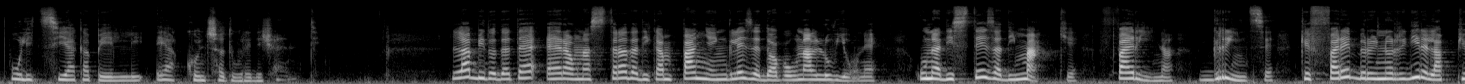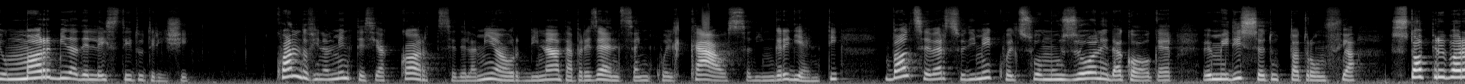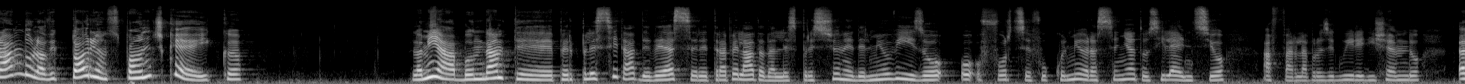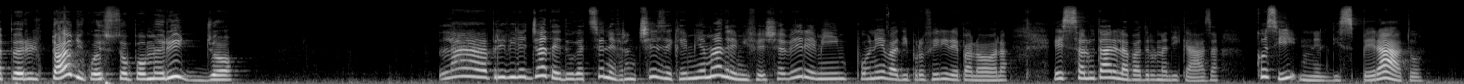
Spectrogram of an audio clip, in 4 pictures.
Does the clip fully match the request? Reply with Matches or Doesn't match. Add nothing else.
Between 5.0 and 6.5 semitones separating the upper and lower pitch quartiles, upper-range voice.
Matches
